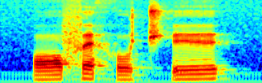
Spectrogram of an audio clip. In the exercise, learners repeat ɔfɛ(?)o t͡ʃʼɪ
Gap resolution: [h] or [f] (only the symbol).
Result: h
